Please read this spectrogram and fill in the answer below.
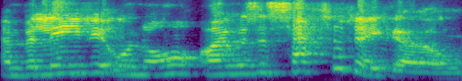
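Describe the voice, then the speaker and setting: A woman with a high pitch uses a raised, projected voice. Audible room echo surrounds her. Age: 60s. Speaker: hospital ward clerk. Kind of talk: retirement speech on video call. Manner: chatty.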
